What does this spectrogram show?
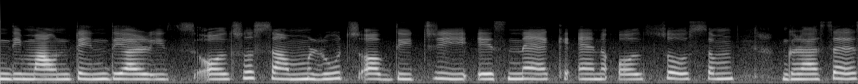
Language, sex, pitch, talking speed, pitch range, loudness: English, female, 245 Hz, 110 wpm, 240-255 Hz, -14 LUFS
